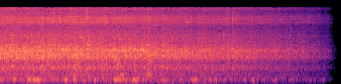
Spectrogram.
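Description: Grain pours out of a threshing machine with a steady hiss.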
